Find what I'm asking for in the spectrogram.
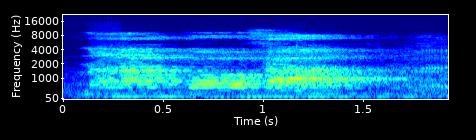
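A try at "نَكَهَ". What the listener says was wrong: Naka, bukan ko. Ya, nakaha.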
